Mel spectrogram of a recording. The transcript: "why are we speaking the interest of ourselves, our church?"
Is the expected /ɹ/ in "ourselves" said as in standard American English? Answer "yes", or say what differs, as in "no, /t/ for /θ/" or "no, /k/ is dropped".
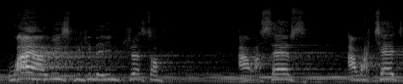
no, /w/ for /ɹ/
